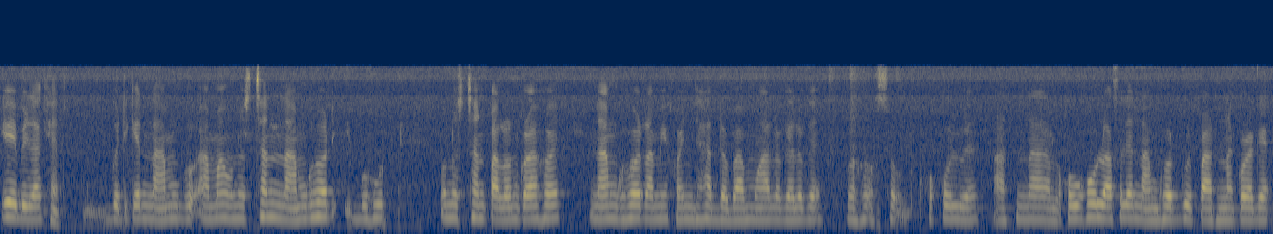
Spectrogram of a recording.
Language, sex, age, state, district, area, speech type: Assamese, female, 60+, Assam, Lakhimpur, rural, spontaneous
